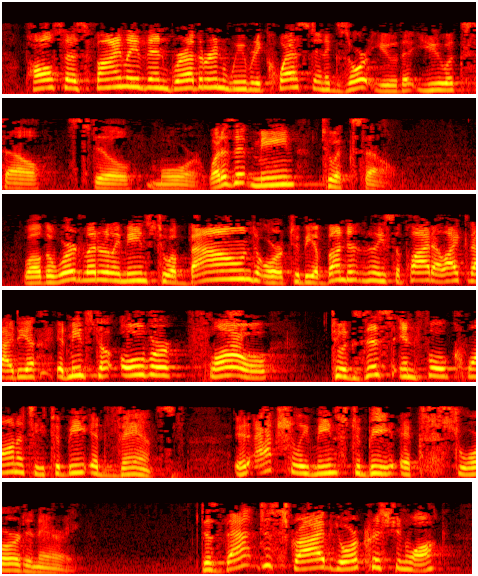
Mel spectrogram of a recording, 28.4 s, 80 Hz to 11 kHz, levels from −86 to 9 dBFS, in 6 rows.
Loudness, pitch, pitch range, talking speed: -20 LUFS, 215 Hz, 170-240 Hz, 130 wpm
